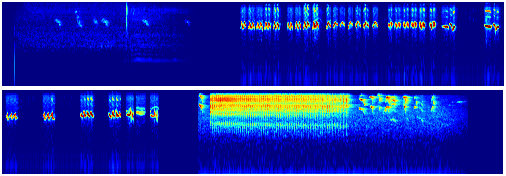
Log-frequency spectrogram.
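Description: Small bird chirping: quick high chirps repeated in rapid runs with abrupt gaps, over a low steady hum. After a short silence comes a loud steady hiss lasting about three seconds, which breaks into scattered chirps before it cuts off.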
